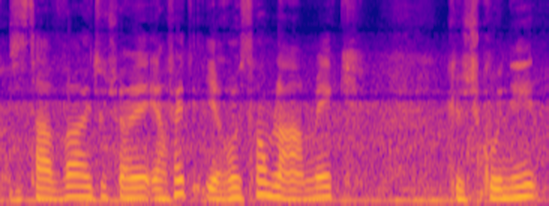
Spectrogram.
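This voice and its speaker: Young guy, animated slangy storyteller, bit high voice, city traffic behind. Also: fast. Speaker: vlogger. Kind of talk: storytime monologue to camera. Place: outdoors on a city street at night. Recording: traffic noise outside.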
